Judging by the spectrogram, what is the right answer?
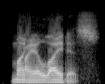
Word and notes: myelitis: American English

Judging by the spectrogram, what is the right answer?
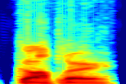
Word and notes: gobbler: American English

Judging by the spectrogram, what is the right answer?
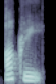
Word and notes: ochry: Indian

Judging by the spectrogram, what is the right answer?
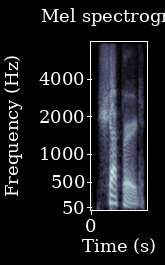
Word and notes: shepherd: American English

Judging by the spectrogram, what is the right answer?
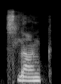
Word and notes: slunk: Indian

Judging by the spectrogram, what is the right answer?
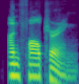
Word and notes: unfaltering: American English

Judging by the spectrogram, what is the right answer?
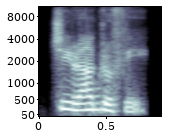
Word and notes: chirography: Indian

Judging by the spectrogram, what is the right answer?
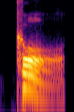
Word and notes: call: British English

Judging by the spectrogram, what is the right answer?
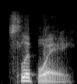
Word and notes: slipway: American English

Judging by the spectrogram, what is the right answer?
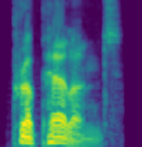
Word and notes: propellant: British English

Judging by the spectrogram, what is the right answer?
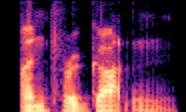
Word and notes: Unforgotten: American English

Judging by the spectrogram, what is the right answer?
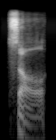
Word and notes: Sol: British English

